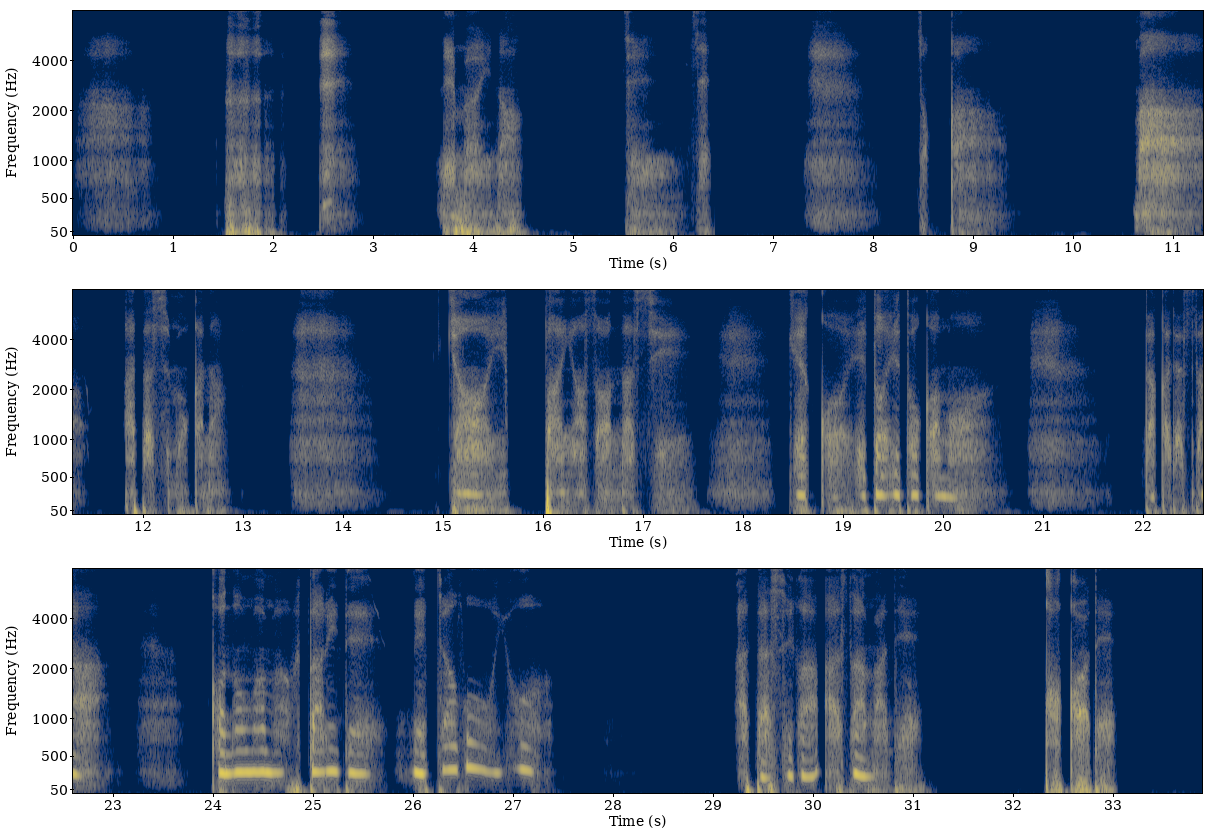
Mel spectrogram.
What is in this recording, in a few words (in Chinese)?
安眠用 陪睡（右耳）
